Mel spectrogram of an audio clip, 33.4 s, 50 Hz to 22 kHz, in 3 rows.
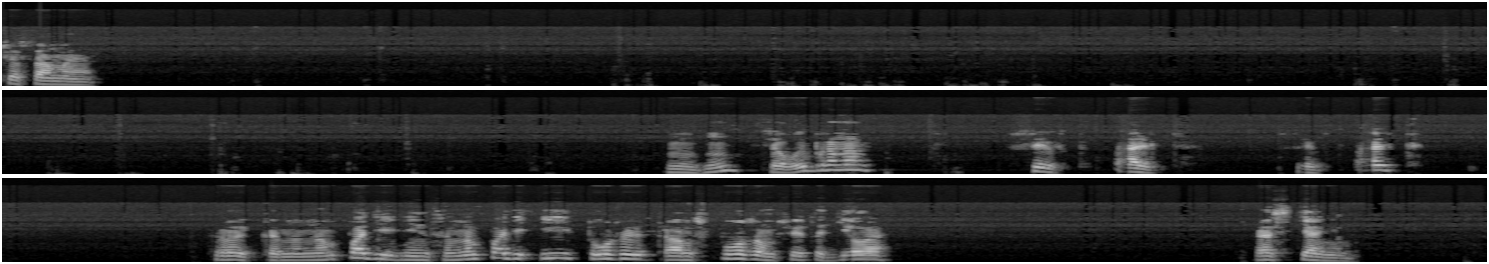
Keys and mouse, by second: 2.0 click, 5.8 ctrl+z, 6.7 ctrl+z, 7.5 ctrl+z, 10.3 click, 12.8 ctrl+z, 13.8 click, 14.6 middle click, 16.1 middle click, 19.6 click, 21.0 click, 23.7 KP_3, 27.6 click, 29.1-31.6 drag, 32.3 KP_3.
